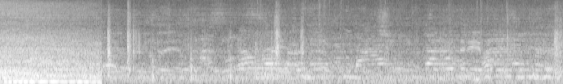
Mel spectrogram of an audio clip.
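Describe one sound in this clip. Young men talk and call out nearby outdoors.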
